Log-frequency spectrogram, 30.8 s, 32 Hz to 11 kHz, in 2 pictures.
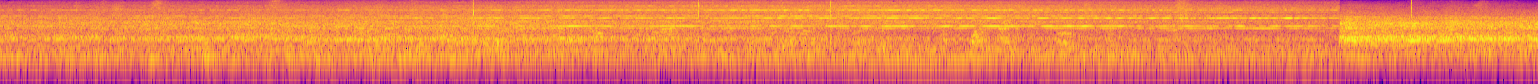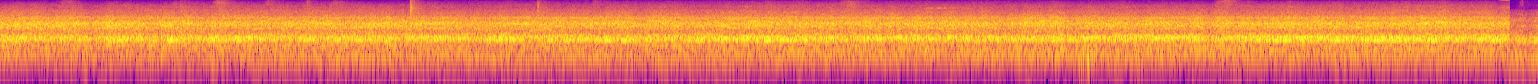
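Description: Steady machinery drone inside a steamship, with faint steady tones over it. About 13 seconds in it jumps abruptly to a louder, fuller drone.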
